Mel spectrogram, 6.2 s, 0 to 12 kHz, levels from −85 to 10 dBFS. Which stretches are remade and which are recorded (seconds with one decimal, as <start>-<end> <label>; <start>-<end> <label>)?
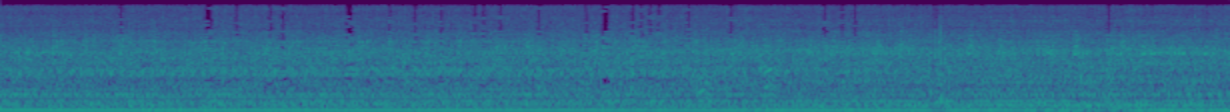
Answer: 0.0-5.2 recorded; 5.2-5.8 remade; 5.8-6.2 recorded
